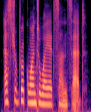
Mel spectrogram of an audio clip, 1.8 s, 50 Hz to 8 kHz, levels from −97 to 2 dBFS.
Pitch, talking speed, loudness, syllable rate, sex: 215 Hz, 165 wpm, -18 LUFS, 5.2 syllables/s, female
